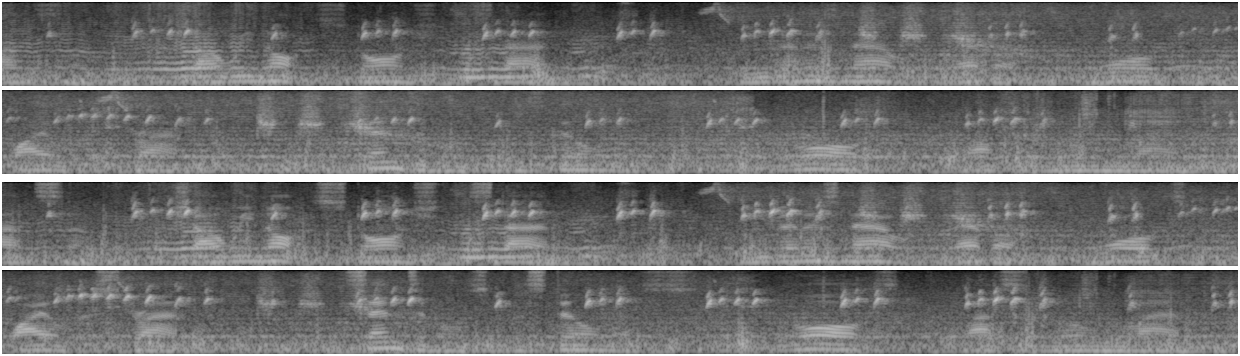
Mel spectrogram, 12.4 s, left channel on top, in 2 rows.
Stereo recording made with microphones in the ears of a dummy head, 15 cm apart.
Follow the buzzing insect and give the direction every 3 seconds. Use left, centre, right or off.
centre, centre, left, left.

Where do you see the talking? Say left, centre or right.
right.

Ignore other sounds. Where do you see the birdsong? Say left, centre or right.
right.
